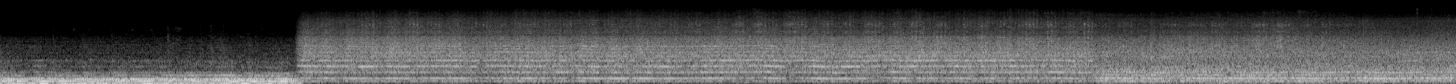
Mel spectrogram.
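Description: John Deere 8600i forage harvester heard from inside its cab: a deep, heavy engine rumble. About three seconds in, the sound switches to the machine running, heard from outside, with a steady whine over the engine noise.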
